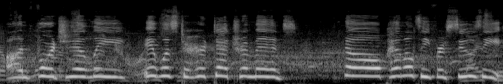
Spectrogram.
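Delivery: high, pained dismay; dismayed groan. Real, not acted. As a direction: wince at the penalty. Dismay at a penalty.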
